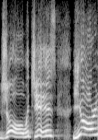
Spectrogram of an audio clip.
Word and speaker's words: Joel: What are 3 words that rhymes with your name? 3 Hole. words. Hole. Uh-huh. Hole. Coal. Roll. Awesome. Awesome. Very good, Joel. Those are 3 words that rhyme with the name Joel, which is your name.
